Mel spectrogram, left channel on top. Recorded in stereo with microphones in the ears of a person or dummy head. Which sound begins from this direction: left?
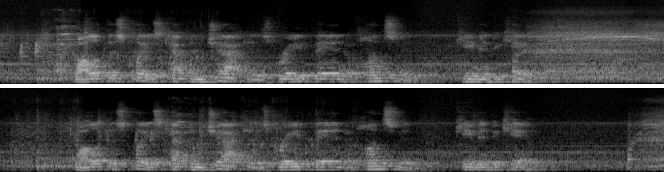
A man speaking, at 0.7 s.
